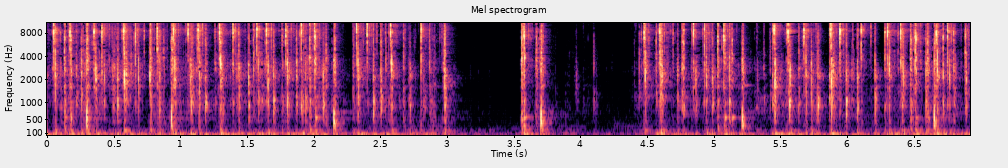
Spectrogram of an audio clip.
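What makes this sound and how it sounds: Two hands type with their fingertips on a black plastic backlit mechanical keyboard with blue switches, producing rapid, bright, crisp clicks. The clicks stop briefly near the middle of the clip, with a single keystroke during the pause, and then the typing resumes.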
